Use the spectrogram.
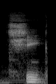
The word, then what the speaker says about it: chic: i actually didn't know how to pronounce the word cheek so i actually pronounced that chick because that's like kind of how you spell it it's so embarrassing i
